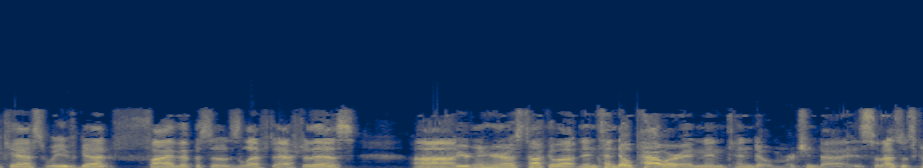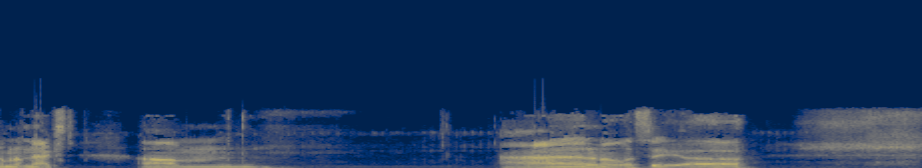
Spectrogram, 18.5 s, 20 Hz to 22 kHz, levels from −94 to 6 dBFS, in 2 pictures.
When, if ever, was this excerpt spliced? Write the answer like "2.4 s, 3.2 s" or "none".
4.6 s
